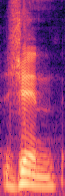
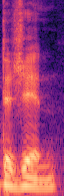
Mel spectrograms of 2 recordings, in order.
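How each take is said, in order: First: It is said as one syllable, jin. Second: A separate d syllable comes before jin. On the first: The speaker calls it right. "Jin is how you say it" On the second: The speaker calls it wrong. "some people will say de gin, but it's not"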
